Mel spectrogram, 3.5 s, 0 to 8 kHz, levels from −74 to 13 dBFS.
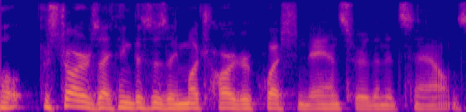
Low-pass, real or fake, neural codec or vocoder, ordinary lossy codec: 7.2 kHz; real; none; Opus, 24 kbps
